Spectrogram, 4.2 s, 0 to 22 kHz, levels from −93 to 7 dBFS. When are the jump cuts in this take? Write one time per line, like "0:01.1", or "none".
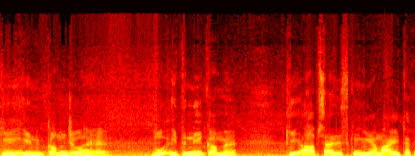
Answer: none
